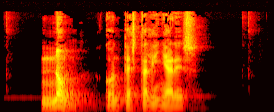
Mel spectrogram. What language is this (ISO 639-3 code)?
glg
